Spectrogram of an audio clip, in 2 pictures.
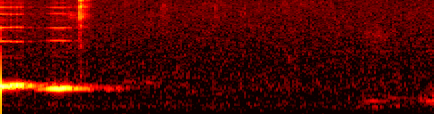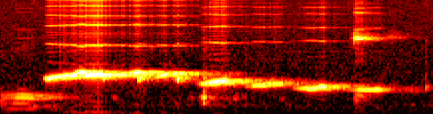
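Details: Urutau or Common Potoo, the ghost bird, heard at midnight: a couple of low whistles, a pause, then a loud mournful series of whistled notes dropping gradually in pitch.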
